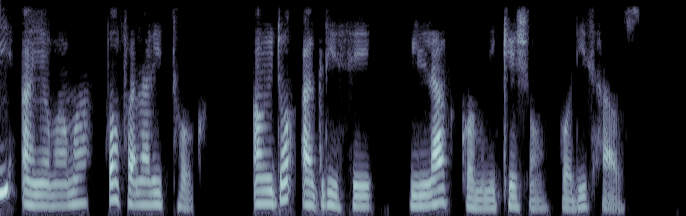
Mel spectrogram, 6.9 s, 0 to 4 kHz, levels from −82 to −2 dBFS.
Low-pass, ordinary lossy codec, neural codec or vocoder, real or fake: 3.6 kHz; none; none; real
